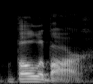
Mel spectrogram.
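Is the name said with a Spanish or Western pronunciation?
Western. The name is said with a Western pronunciation. "If it's Western pronunciation"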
